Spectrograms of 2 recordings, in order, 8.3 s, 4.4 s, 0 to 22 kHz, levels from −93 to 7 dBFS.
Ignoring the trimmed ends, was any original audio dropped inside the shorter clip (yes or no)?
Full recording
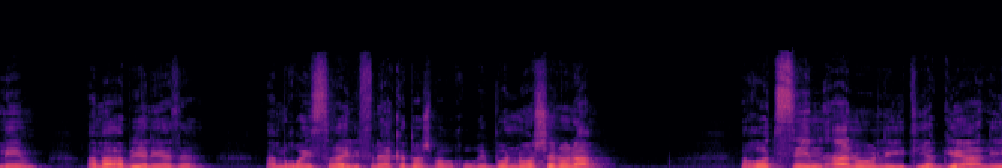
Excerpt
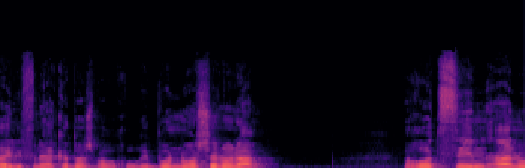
no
